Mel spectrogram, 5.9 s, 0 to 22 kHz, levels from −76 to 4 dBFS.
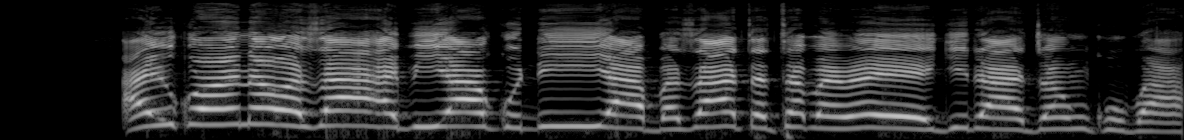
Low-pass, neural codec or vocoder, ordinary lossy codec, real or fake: none; none; none; real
